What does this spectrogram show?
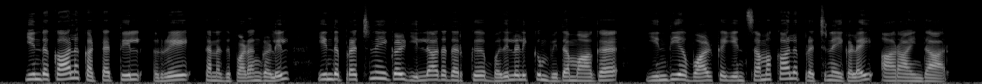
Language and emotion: Tamil, neutral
